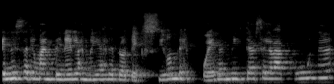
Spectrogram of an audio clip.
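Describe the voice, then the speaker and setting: Words come out at a very fast pace. The pitch varies in an ordinary way. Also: woman. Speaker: midwife. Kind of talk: lecture.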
